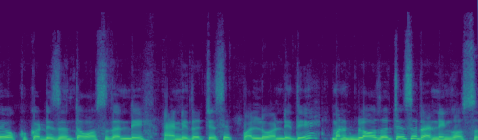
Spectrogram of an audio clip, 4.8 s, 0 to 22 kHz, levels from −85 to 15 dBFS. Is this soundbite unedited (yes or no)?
yes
